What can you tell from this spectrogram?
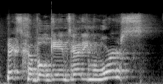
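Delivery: ordinary talk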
